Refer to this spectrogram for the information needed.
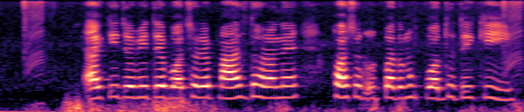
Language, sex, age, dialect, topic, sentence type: Bengali, female, 25-30, Rajbangshi, agriculture, question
